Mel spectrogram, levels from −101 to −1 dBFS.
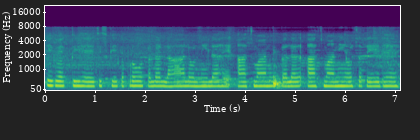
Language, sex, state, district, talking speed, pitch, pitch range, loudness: Hindi, female, Rajasthan, Bikaner, 145 wpm, 205 Hz, 200-210 Hz, -20 LUFS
